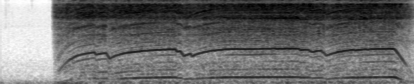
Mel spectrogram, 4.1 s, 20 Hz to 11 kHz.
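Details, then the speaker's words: HO scale brass Union Pacific FEF-3 4-8-4 #840 model locomotive held by hand on plastic: high thin whine sags and recovers repeatedly, motor labouring and not holding speed; owner suspects it needs cleaning, especially the wheels. "hand's actually slipping when I hold plastic it's like it wants to run but it's like"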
